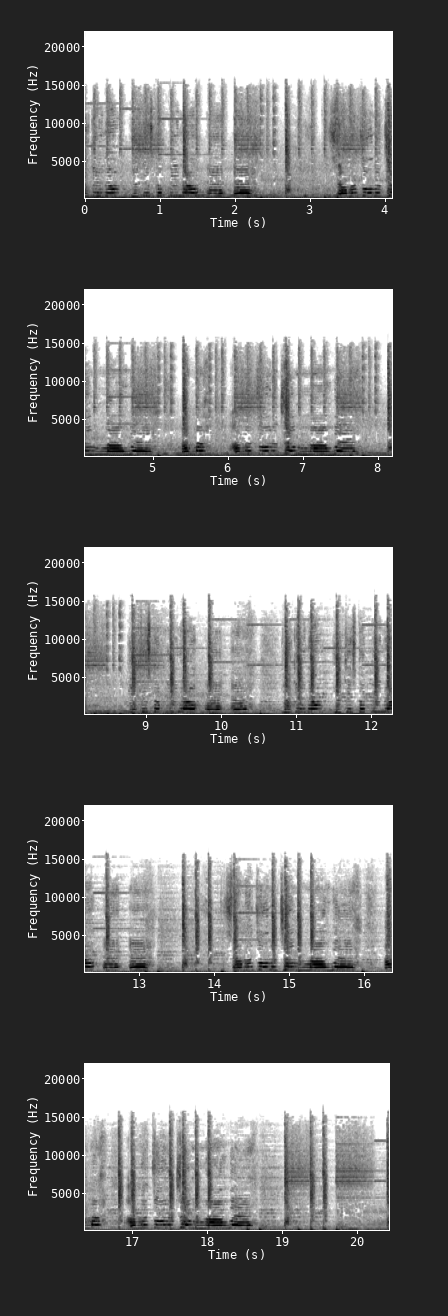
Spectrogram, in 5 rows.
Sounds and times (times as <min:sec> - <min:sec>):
Music: 0:00.0 - 0:20.4.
